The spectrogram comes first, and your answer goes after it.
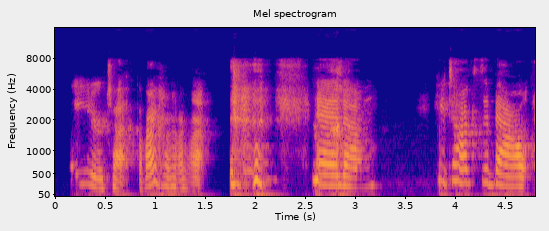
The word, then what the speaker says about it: Vaynerchuk: I never know how to say his last name. It's like Vaynerchuk. Vaynerchuk.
